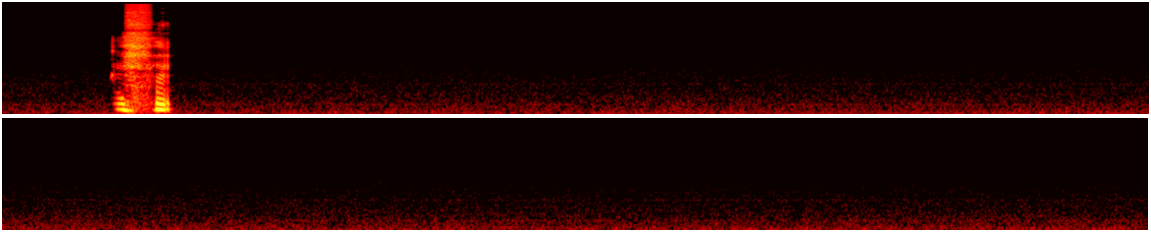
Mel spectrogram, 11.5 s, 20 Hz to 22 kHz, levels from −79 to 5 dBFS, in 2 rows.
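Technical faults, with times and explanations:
Listening closely to this speech recording, nothing stood out as a technical problem at any point.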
